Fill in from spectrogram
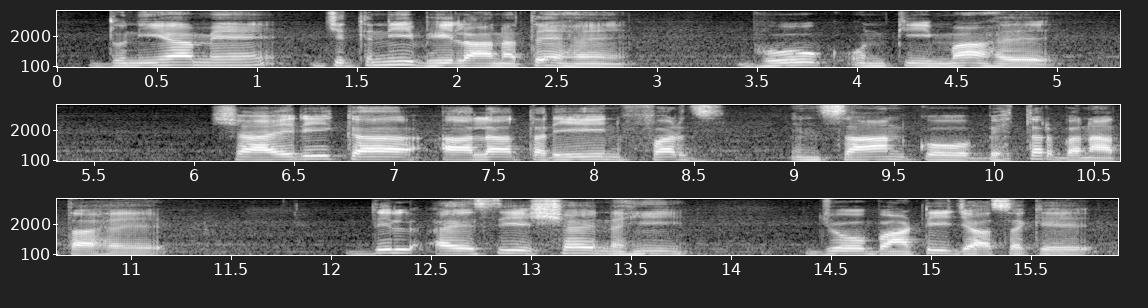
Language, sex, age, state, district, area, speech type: Urdu, male, 30-45, Uttar Pradesh, Balrampur, rural, spontaneous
